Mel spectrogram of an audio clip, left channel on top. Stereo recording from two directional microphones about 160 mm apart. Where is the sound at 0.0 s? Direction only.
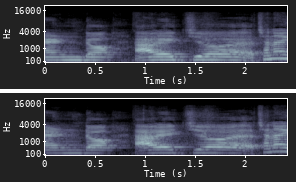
20° right (ahead or behind).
